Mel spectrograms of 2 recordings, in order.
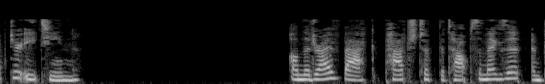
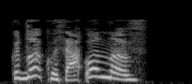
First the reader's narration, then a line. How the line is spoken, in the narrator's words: Rickson called out to me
